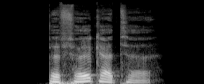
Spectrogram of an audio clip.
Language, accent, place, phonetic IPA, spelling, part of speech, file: German, Germany, Berlin, [bəˈfœlkɐtə], bevölkerte, adjective / verb, De-bevölkerte.ogg
- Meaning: inflection of bevölkern: 1. first/third-person singular preterite 2. first/third-person singular subjunctive II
